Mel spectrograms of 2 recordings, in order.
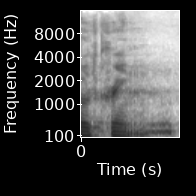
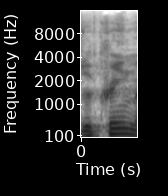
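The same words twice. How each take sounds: First: CREAM said low and soft as an answer; deadpan confirmation. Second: CREAM lifted as a question; questioning repeat. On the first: Customer answering the barista's question, deadpan confirmation. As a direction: confirm it quietly, dropping the voice on CREAM. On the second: Barista double-checking a customer's order, questioning repeat. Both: Retold or imitated.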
